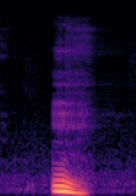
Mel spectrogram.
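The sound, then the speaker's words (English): A single brief throat clearing, a short low rasping burst of voice standing alone in otherwise silent surroundings. “You just said anyways and then cleared your throat and didn't say anything.”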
